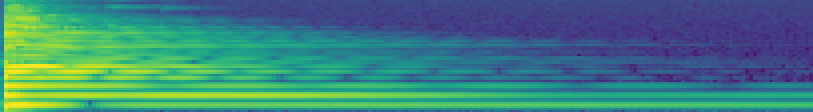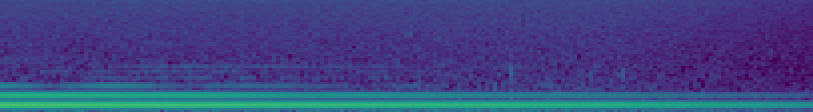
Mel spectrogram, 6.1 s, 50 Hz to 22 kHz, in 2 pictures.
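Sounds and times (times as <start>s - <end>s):
Greek bouzouki plucked strings: 0.0s - 4.3s.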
